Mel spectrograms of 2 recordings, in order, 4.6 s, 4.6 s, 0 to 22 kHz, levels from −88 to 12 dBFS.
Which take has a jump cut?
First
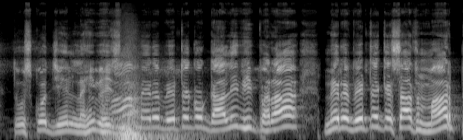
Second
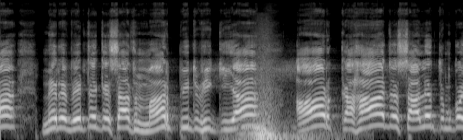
first; 1 cut; at 1.4 s

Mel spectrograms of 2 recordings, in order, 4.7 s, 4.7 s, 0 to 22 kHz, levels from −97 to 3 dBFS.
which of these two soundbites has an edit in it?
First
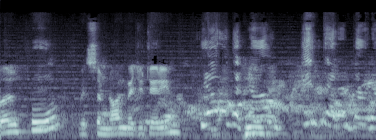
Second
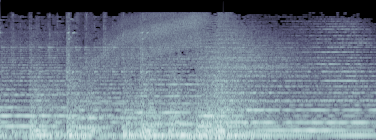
first; 1 cut; at 2.3 s

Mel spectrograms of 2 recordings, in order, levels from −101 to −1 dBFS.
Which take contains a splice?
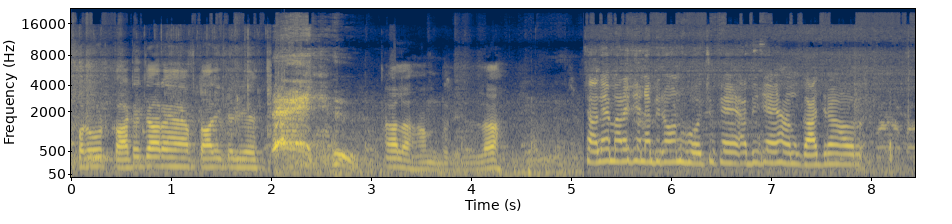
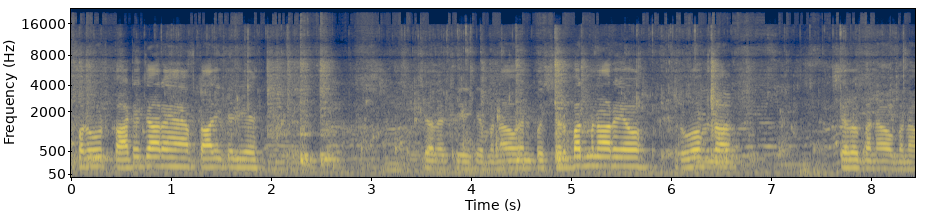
first; 2 cuts; at 2.0 s, 5.1 s

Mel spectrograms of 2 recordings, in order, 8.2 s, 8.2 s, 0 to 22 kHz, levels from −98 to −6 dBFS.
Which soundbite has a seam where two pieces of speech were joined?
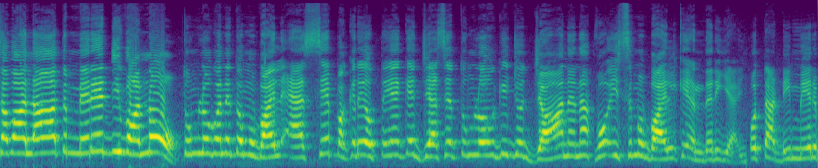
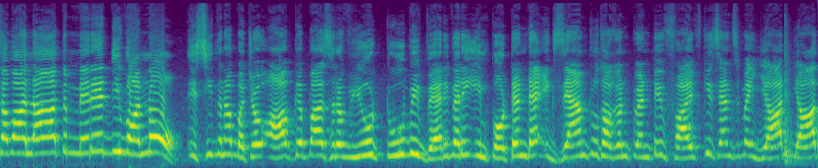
first; 2 cuts; at 1.9 s, 7.4 s

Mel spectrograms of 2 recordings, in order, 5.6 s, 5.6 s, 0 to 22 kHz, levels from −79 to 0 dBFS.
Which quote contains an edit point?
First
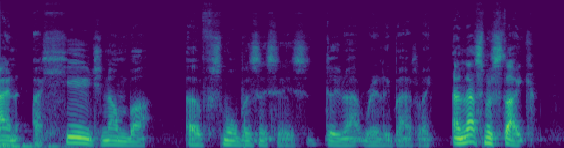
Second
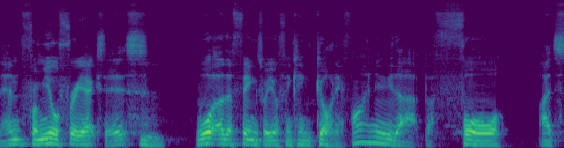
first; 1 cut; at 4.4 s

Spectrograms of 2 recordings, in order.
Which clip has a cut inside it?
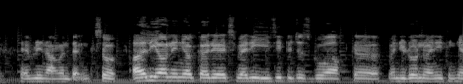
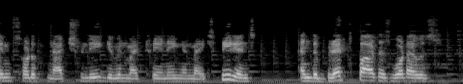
first; 2 cuts; at 0.9 s, 3.9 s

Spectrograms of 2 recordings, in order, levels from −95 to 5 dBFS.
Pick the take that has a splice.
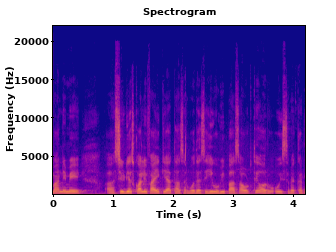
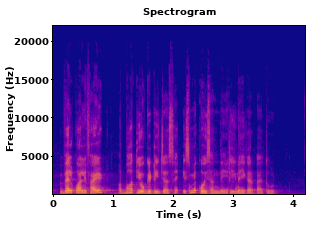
second; 1 cut; at 2.9 s

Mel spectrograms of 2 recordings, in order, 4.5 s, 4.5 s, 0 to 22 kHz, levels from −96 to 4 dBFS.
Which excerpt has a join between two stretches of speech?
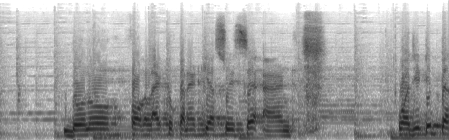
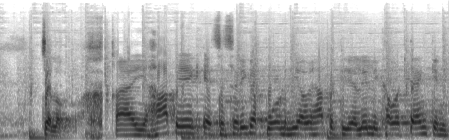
second; 1 cut; at 1.0 s

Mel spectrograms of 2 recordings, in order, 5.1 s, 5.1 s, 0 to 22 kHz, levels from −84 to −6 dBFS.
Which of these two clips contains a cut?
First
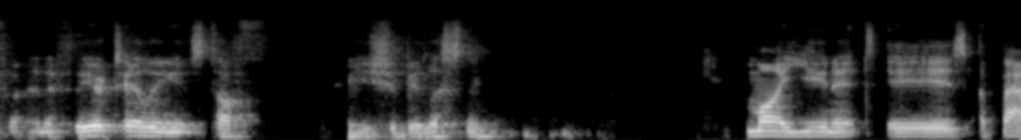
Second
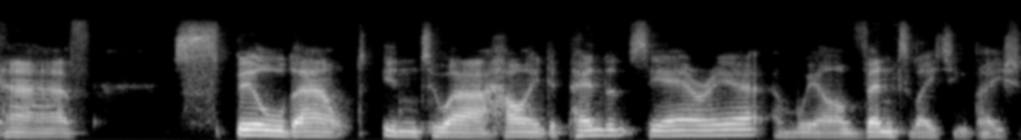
first; 2 cuts; at 1.8 s, 3.5 s

